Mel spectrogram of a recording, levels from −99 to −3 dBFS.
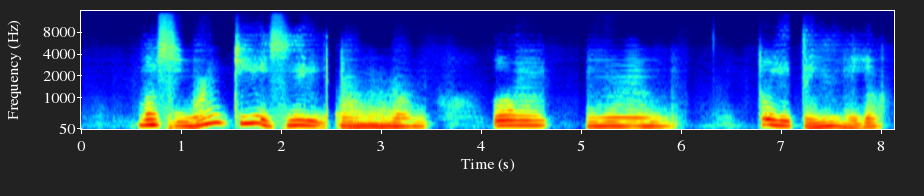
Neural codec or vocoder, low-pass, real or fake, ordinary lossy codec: codec, 44.1 kHz, 0.9 kbps, DAC; 14.4 kHz; fake; none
